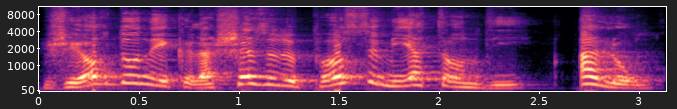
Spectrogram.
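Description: A woman's voice: mid-range voice, very animated, normal speed, slightly rough. Curt impatient husband, read by a woman narrator. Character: brusque troubled married man, impatient. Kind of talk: audiobook character reading.

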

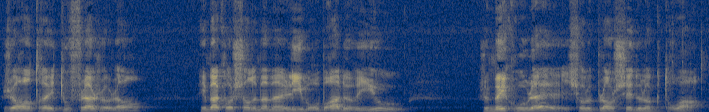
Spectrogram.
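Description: A man reading a first-person novel aloud as an audiobook narrator, in a measured, deliberate way. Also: medium pitch, fairly bright tone.

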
